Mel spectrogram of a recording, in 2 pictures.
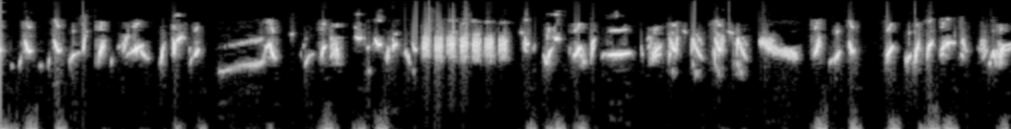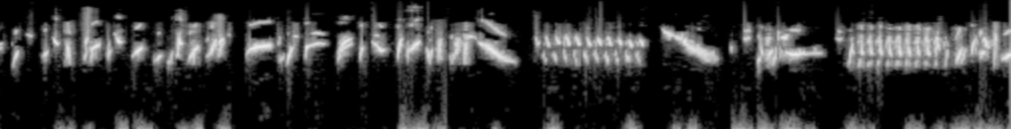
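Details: Sustained European goldfinch song: an unbroken stream of rapid, high, tinkling twitters mixed with buzzy, wheezy trills and repeated chirping phrases.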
